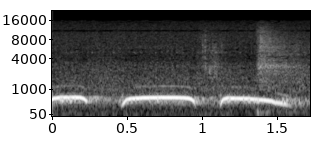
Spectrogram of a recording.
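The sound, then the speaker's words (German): A pigeon coos, three smooth, sustained hoots rising and falling in a steady rhythm, with no one talking. “Die scheiß Taube.”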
